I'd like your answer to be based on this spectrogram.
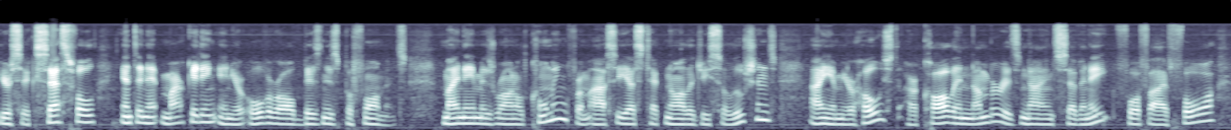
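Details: Adult male speaker; normal speech.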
